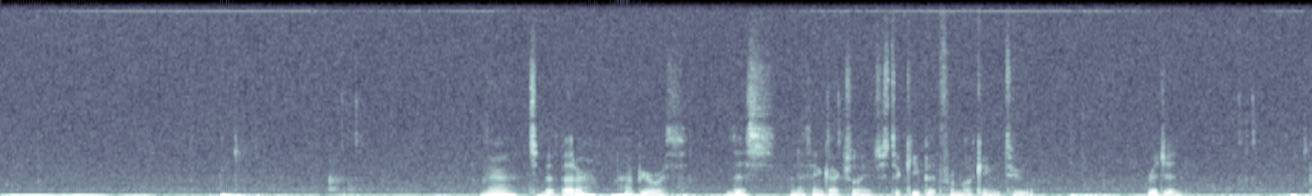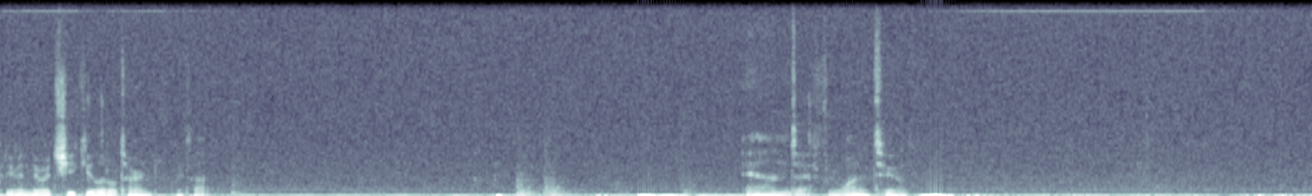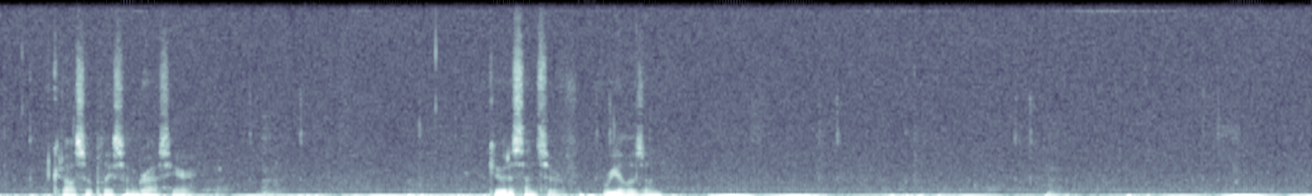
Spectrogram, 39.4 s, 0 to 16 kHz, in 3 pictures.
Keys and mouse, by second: 0.4-2.0 middle drag, 2.2 KP_0, 3.4 click, 8.3 click, 10.7 r, 10.9 z, 12.5 click, 13.0 KP_0, 14.0 click, 22.7-25.5 drag, 25.7 shift+a, 27.0 shift+click, 30.3 s, 30.9 x, 32.3 click, 32.4 s, 32.8 y, 34.5 click, 35.1 s, 35.5 x, 36.4 click, 36.7 g, 37.5 y, 38.6 g, 38.7 x.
